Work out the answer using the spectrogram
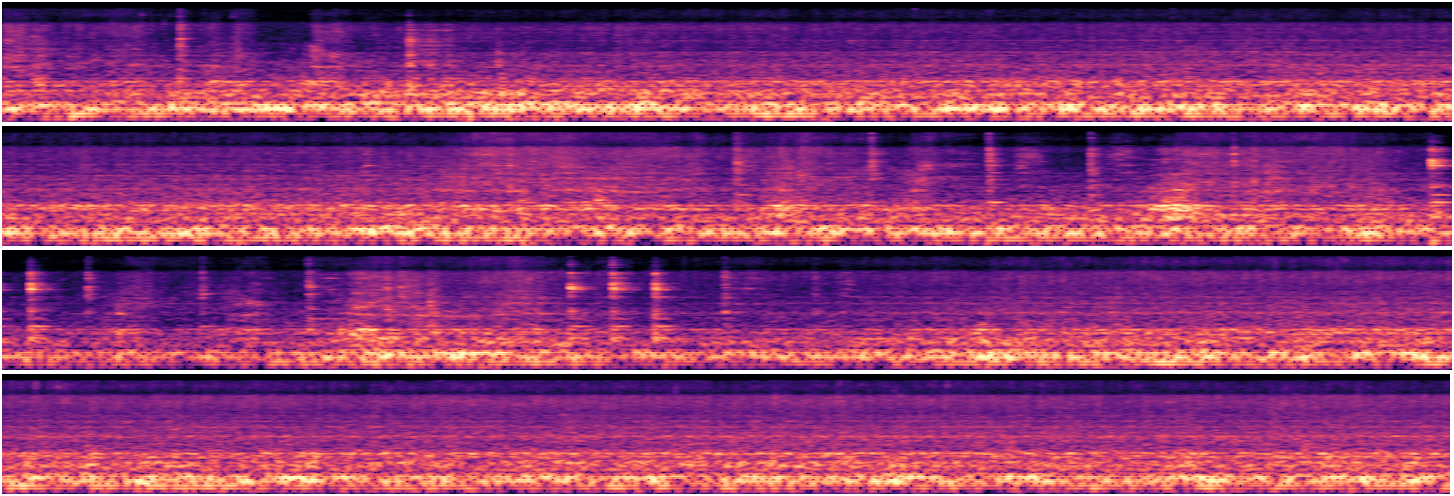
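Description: Mash lentils (urad dal) and potato pieces sizzling in oil in an aluminium pressure cooker while a metal ladle stirs and scrapes through them. A few sharp clicks of the ladle against the pot come about halfway through.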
